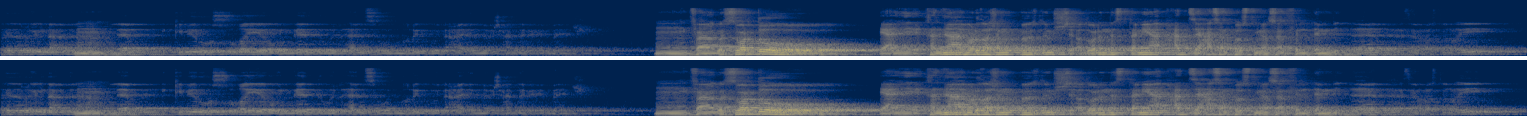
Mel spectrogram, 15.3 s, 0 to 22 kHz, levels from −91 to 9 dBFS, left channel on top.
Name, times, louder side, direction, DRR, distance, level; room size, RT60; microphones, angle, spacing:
voice 1, 0.0-5.8 13.4-14.8, right 1 dB, 20° right, 2 dB, 1.5 m, -42 dB
voice 2, 0.7-1.1 6.5-8.4 8.8-13.4, left 1 dB, 10° left, 2 dB, 0.7 m, -27 dB
13.0 x 12.0 x 4.5 m, 2.8 s
head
